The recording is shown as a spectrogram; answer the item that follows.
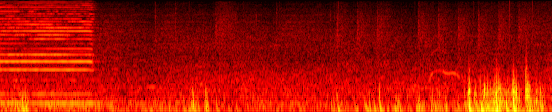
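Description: Great Highland bagpipe sounding a held note over its steady drones, cutting off suddenly under a second in. It is followed by outdoor background noise, with a few low thumps near the end.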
